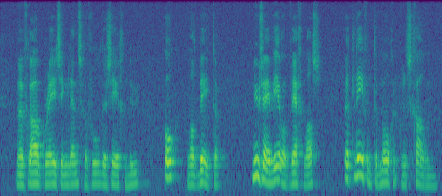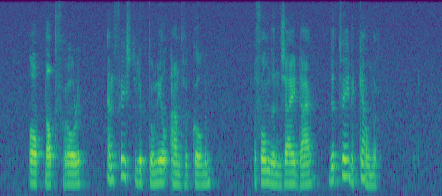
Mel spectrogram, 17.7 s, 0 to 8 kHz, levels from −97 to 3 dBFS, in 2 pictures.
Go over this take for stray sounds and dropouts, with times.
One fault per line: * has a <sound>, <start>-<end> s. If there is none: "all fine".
all fine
